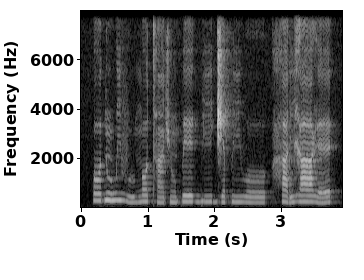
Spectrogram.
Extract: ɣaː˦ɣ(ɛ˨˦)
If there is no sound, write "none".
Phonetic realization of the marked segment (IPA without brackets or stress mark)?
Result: ɛ˨˦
